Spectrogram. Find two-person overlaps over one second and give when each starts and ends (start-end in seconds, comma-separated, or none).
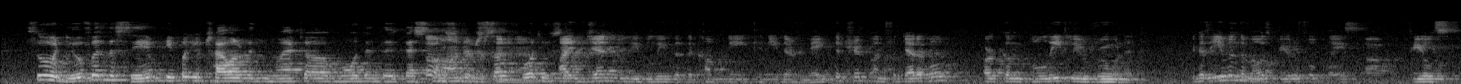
4.2-5.7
